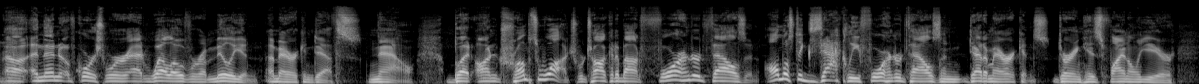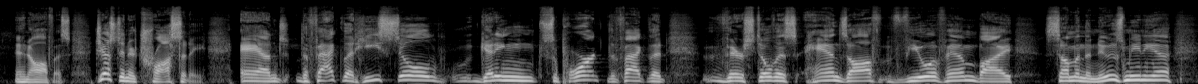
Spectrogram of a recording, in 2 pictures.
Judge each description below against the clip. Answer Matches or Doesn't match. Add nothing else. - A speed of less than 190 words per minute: Matches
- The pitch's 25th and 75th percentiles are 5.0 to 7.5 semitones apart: Matches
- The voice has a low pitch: Doesn't match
